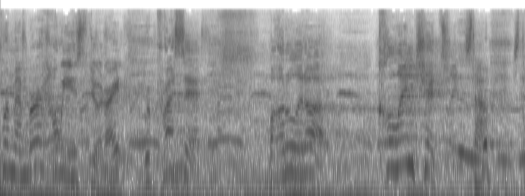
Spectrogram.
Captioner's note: inhales deeply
